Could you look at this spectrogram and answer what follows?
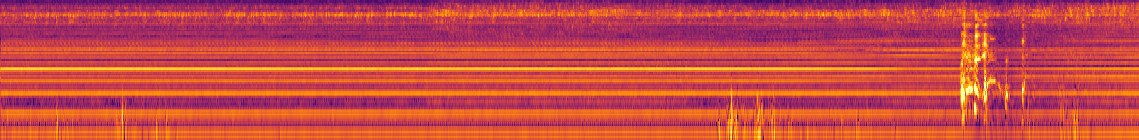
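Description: Steady electric motor hum throughout, with a few faint handling sounds; a nebulizer running during a breathing treatment.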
